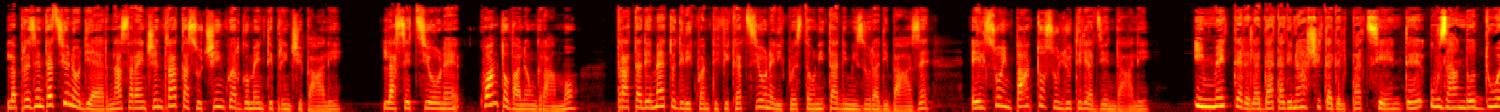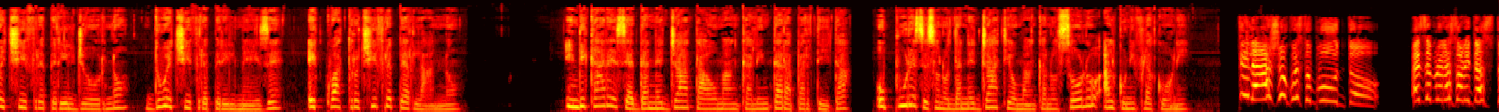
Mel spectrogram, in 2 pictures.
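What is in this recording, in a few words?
Italian, General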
